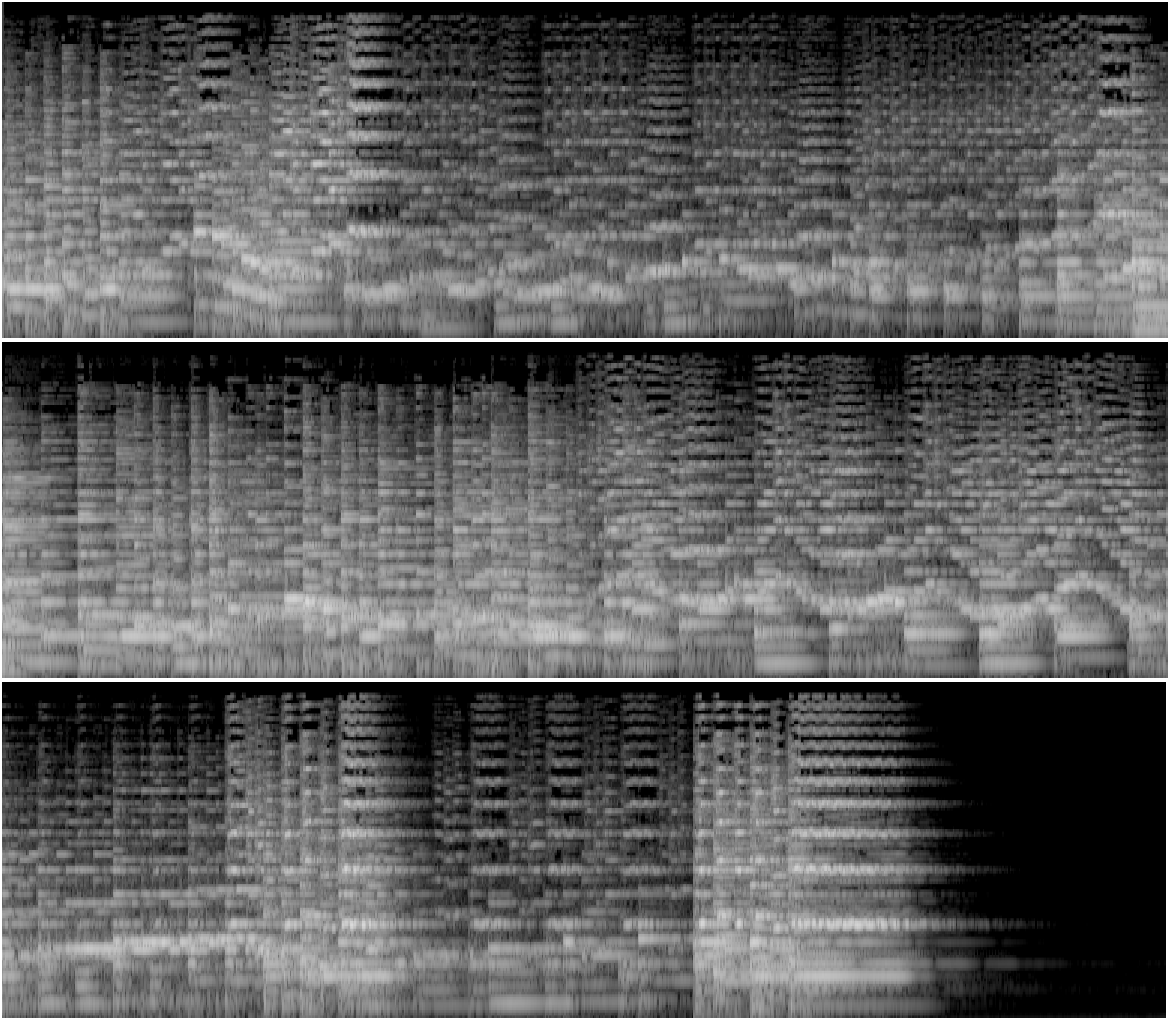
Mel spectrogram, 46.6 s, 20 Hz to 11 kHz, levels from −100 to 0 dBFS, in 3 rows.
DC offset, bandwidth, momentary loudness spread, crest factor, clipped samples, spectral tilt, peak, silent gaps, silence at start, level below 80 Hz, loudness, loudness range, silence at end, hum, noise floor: under 0.1%; 10 kHz; 16 LU; 22 dB; under 0.1%; -3.5 dB/octave; -4 dBFS; none; 0 s; -58 dBFS; -26 LUFS; 13 LU; 3.1 s; none; under -90 dBFS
